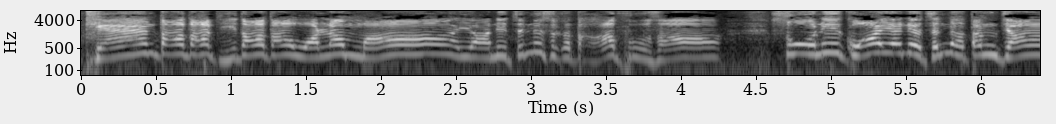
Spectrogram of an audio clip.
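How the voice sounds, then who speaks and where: In a Sichuan accent, a man with an extremely high pitch projects his raised voice at a moderate pace, the sound dry with no echo. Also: ordinary pitch variation. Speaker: comic husband scolding wife. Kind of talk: comedy sketch dialogue. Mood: exasperated, mock-scolding. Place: car.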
